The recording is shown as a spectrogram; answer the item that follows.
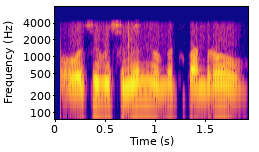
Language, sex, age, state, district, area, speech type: Manipuri, male, 60+, Manipur, Thoubal, rural, conversation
